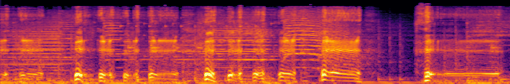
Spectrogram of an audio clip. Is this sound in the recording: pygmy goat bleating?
yes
